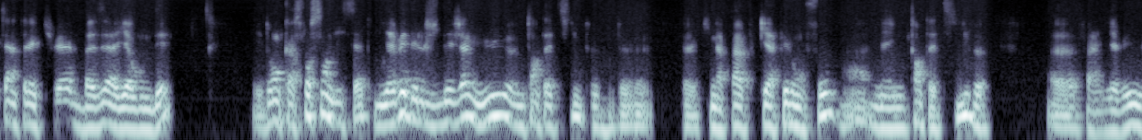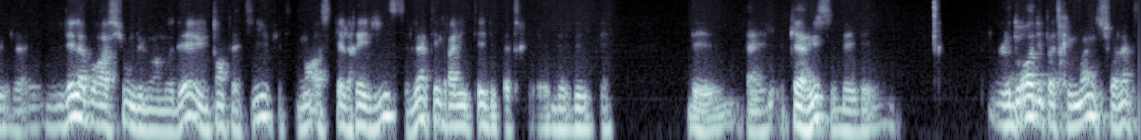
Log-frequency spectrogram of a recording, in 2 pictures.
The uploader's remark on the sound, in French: Enregistré sur Zoom le 12 avril 2021 dans le cadre du sémainaire "Patrimoine africain".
